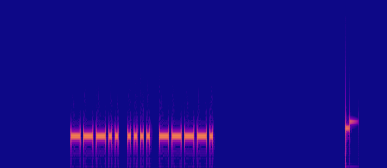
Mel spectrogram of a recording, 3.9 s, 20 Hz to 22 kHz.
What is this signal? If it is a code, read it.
Morse code, heard as a keyed tone, about 38 wpm, 700 Hz. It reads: 8H9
